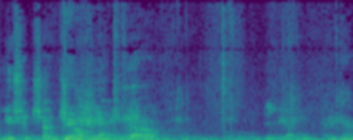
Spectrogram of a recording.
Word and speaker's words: Django: Okay, so it's Django. It's D-J-A-N-G-O. Yeah, because the D's not like It's silent. there. and then Monty, he's been pronouncing the framework we use for our robotics website, Django. And I'm like, that's 2 layers of wrong. Because one, if you were going to say it like an American, it would be Django. I said But instead that.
